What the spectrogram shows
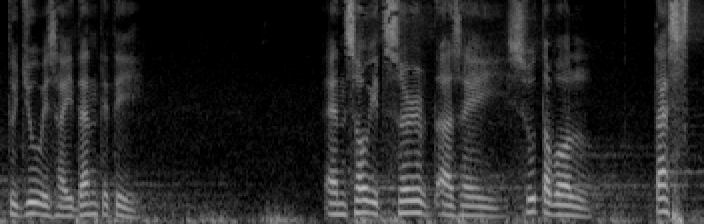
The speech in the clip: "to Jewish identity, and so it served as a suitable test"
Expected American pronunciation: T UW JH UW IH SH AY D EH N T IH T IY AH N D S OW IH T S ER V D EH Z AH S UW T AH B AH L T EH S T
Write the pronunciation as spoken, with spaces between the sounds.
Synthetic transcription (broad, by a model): T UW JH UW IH S AY D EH N T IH T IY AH N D S OW IH T S ER V D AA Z AH S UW T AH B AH L T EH S T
